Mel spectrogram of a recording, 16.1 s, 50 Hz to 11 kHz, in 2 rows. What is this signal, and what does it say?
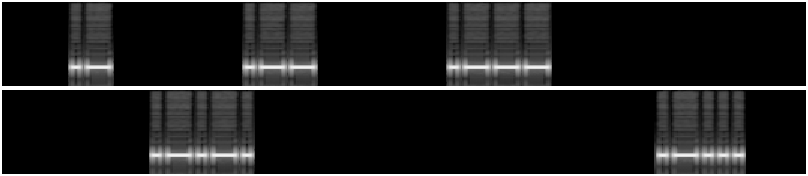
Morse code, heard as a keyed tone, about 16 wpm, spaced as for 5 wpm, 800 Hz. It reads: AWJ <AR> <AS>
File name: Difficult Combos / Difficult Combos-mp3s / AWJ ShortRun @5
